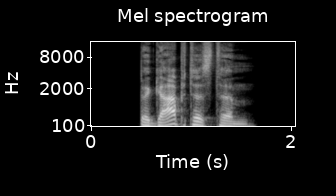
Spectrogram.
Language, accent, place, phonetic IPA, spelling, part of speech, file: German, Germany, Berlin, [bəˈɡaːptəstəm], begabtestem, adjective, De-begabtestem.ogg
- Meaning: strong dative masculine/neuter singular superlative degree of begabt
